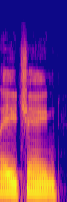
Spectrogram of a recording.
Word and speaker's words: Achane: Devon Achane and Jalen Waddle.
